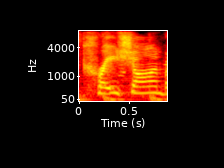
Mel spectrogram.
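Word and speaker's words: Kreayshawn: Well, it's Krayshawn, but it's supposed to be a play on creation.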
